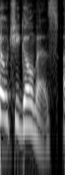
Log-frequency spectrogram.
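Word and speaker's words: Xochitl Gomez: I didn't know how to pronounce that, but it's Sochi Gomez.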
